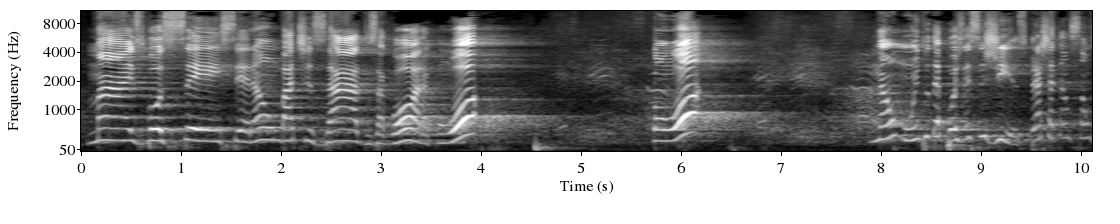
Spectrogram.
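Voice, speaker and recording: A woman with a Brazilian Portuguese accent preaching a sermon to women, often calling for responses from the congregation, her voice swinging between soft and loud. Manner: calls for audience responses; animated, sudden rises in pitch and volume. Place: church hall. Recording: echoey hall with long reverb.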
